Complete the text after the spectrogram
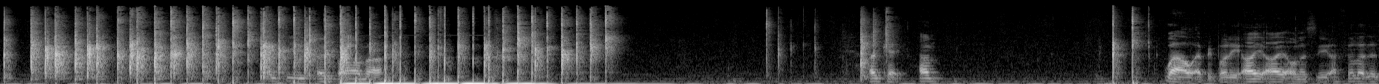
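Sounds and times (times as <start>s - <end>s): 
audience clapping: 0.0s - 6.3s, 7.6s - 9.0s, 11.1s - 11.5s
speech: 2.9s - 4.2s, 8.7s - 9.6s, 11.6s - 13.7s.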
